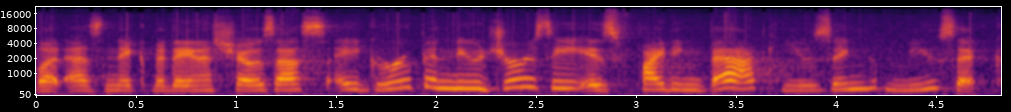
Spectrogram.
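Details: Adult woman, news anchor; Normal speech.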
